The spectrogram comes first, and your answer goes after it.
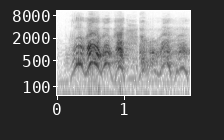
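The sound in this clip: A dog barks at a ship's cook it cannot stand: a quick string of loud, harsh barks with strong harmonics, steady in rhythm and heard alone without talk.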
